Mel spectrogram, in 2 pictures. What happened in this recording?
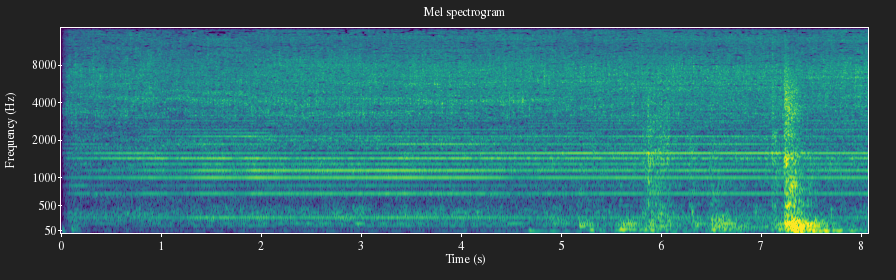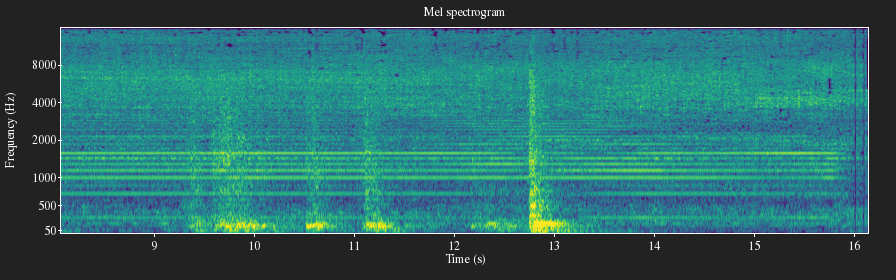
I brushed my teeth with an electric toothbrush while the water was running. I then opened and closed the shower door.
